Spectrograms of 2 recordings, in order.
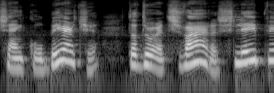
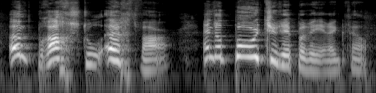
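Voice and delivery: lightly voiced placating figure; soothing; 5 dB louder than usual. A narrator's reading. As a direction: reassure the offended owner. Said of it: "haast Rommes zich Jacques te kalmeren". (sussend, licht aangezette stem)

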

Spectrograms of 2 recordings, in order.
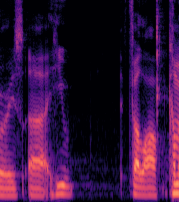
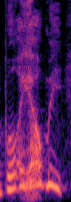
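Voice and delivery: put-on much higher, louder kid yelling help; screaming for help; 13 semitones higher, 6 dB louder than usual. Boy yelling to cousin Pooh to help with the bike. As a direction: scream for your cousin like the bike is crushing you. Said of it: "screaming at Pooh to help me".

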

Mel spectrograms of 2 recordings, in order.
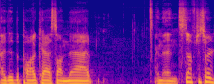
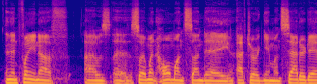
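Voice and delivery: ordinary talk, nothing marked

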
